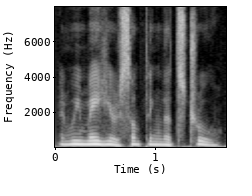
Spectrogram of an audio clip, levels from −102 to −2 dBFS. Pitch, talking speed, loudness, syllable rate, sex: 170 Hz, 245 wpm, -18 LUFS, 5.6 syllables/s, male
